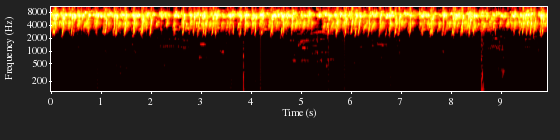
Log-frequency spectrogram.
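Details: European goldfinch chicks begging while being fed: a continuous, dense chorus of thin, high, rapid chirping with no breaks.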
